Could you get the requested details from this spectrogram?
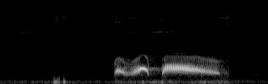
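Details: Spotted dove calling out to a rival, used to lure birds for trapping: after a faint knock, a rising-and-dipping double coo runs straight into a long, steady, faintly pulsing coo that trails off.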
